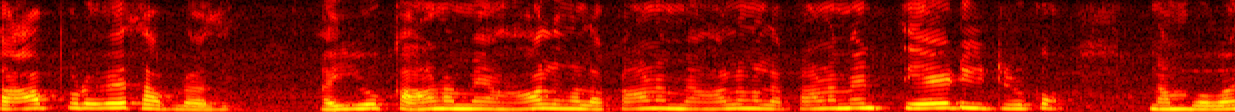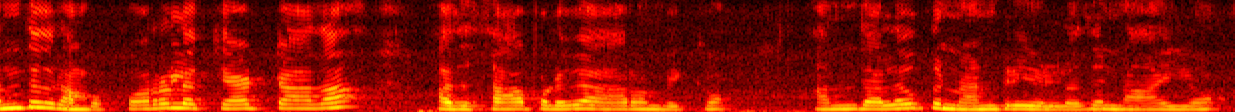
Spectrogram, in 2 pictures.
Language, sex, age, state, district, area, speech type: Tamil, female, 30-45, Tamil Nadu, Mayiladuthurai, rural, spontaneous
